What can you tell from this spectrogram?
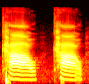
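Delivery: "cow" held flat and monotone; mid tone. Shown as a demonstration. Teacher models the Thai midtone, flat "cow". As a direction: say "cow" level and long, no up and down.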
